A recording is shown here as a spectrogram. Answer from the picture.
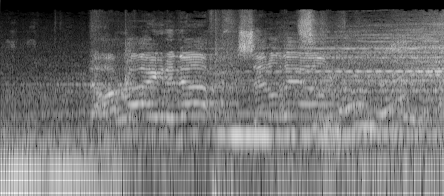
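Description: Trailer soundtrack: a deep low hit at the start and a held music tone underneath, with a person's voice from about a second in to near the end.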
